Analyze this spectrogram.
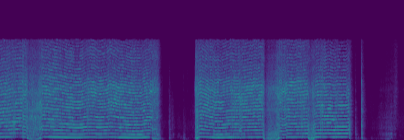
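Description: A cordless drill whirs loudly in two long bursts, its pitch dipping briefly under load.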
